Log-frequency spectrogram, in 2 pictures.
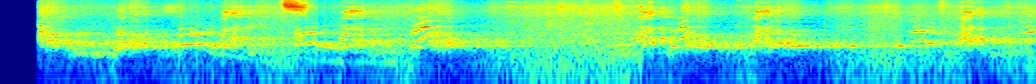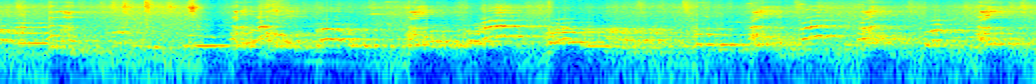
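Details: Dogs and puppies barking and yipping loudly and almost continuously, several overlapping voices in a busy, echoing space, with some human speech mixed in.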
